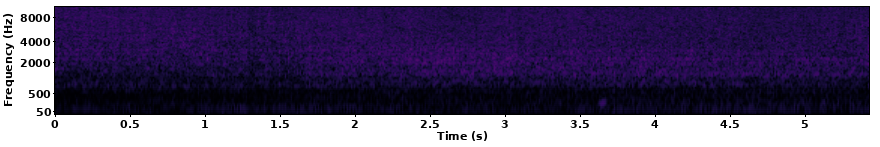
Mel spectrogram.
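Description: Ground red chili and shallot paste sizzling steadily in hot oil in a frying pan as it is poured in, the start of sautéing a sambal on high heat.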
